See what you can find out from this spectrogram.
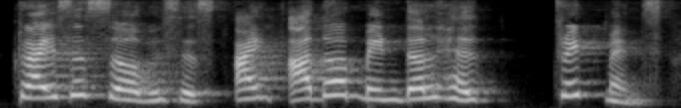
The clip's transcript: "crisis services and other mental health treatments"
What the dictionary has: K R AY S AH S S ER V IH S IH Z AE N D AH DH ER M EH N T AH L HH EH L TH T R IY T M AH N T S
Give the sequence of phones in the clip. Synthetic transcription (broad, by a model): K R AY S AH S S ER V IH S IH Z AE N D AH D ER M EH N T AH L HH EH L T T R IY T M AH N T S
